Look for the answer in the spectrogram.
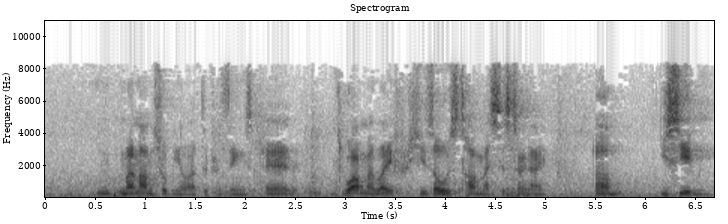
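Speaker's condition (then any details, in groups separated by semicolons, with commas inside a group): Cleft palate; care covered by garment union insurance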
